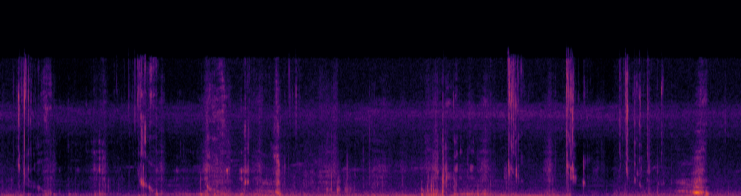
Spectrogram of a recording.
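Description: Close-miked eating: chewing and wet mouth clicks, with a metal spoon scraping and clinking in a ceramic bowl of milky fruit custard. The clicks come irregularly, with a louder one near the end.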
